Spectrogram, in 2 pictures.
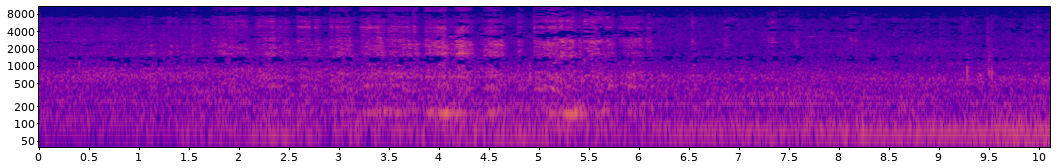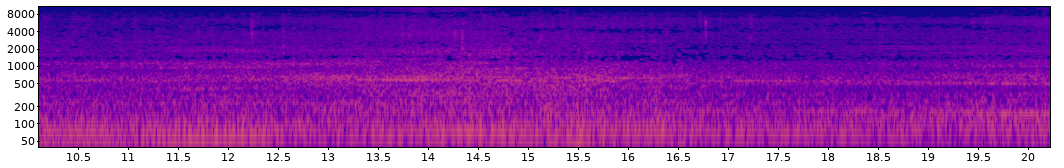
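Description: Car engines rumble steadily as vehicles drive past close by.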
